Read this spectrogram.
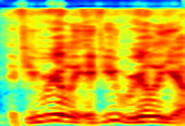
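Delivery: high, loud animated buildup; excited. Real, not acted. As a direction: get fired up. Excited buildup on horror tropes.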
